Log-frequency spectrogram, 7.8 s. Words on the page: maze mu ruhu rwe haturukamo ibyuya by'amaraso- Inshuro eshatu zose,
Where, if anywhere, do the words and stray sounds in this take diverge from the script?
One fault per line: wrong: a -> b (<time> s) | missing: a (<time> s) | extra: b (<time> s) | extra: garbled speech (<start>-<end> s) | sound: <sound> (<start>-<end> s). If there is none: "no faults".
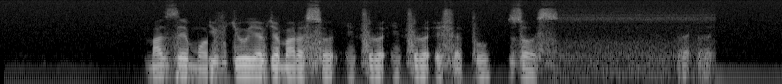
missing: ruhu rwe haturukamo (2.0 s)
extra: Inshuro (4.0 s)
sound: laugh (6.8-7.1 s)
